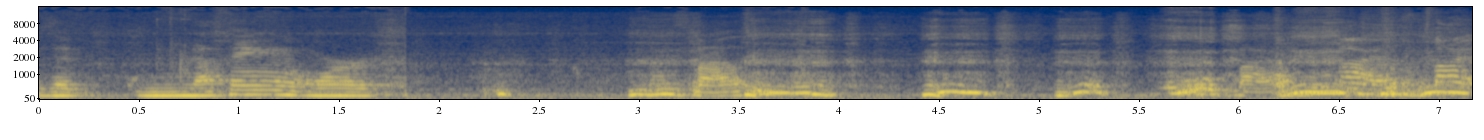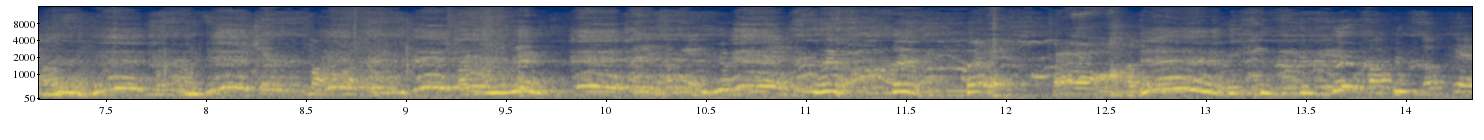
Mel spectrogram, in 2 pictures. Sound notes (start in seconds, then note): 2.5 Miles wheezes; 9.4 Miles wheezes; 12.3 Miles coughs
